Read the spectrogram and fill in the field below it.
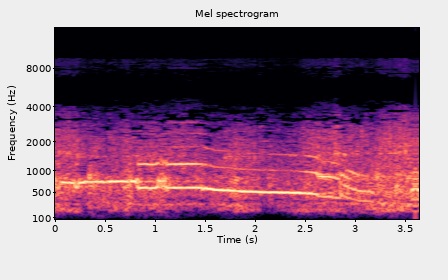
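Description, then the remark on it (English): Several dogs howl together, their long wavering cries overlapping and sliding slowly downward in pitch, loud and continuous with no pauses and no voices. “It flashed through the town and up the road leading to the castle, and in the back of it, the devil dogs ran, snarling and howling.”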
